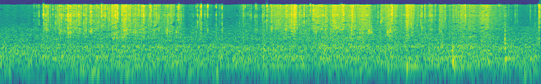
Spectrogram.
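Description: Clear plastic bag of balloons crinkling as it is handled, a rustling crackle starting about half a second in, with a short break near the end.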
